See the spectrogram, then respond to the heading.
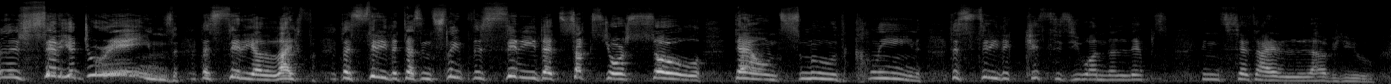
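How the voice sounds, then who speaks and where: A female-sounding, put-on character voice at fairly high pitch uses a theatrical tone and a fairly slow pace. Clear background noise runs behind it. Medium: comedy sketch. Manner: grandiose, theatrical.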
